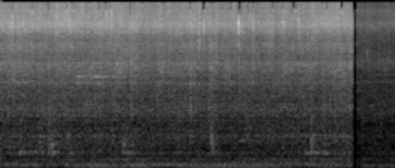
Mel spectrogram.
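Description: Tomatoes sauté in a pan as the base of a dried prawn, jackfruit seed and raw mango curry. A steady close sizzle runs with a few faint stirring clicks, then it stops abruptly near the end.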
